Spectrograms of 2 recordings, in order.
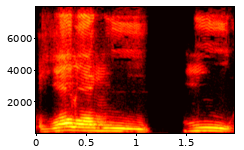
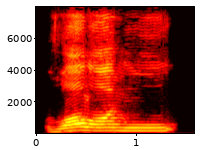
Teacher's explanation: لكن قلنا نركز على ترقيق الميم بعد اللام المغلظة حتى لا يعني لا تسحب اللام المغلظة الميم معها فتغلظها، فالخطأ ان احنا نقول ظلموا مو، لا خطأ ظلموا، يبقى نرقق الميم جيدا، يبقى التغليظ يكون لللام والميم تبقى مرققة · Shown in: second take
